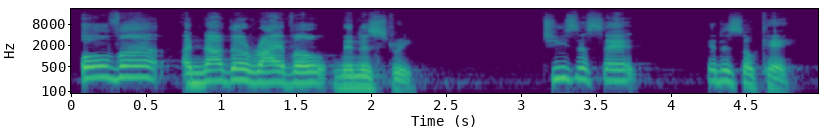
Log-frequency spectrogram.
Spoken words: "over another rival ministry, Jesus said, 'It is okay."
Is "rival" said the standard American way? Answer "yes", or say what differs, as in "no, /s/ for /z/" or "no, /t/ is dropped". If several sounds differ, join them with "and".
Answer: yes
